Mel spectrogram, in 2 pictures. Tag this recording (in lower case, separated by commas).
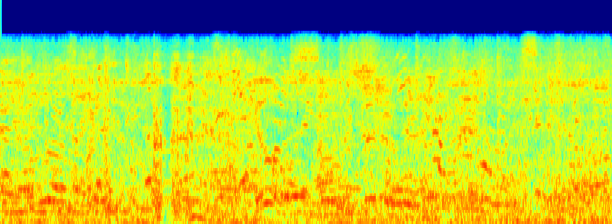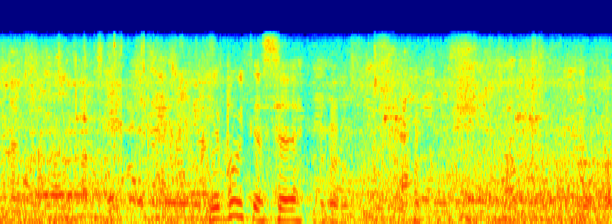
train wagon, metro, train, rail transport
